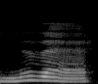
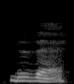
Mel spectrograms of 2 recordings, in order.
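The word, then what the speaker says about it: neuf heures: So we say 9h. So the F becomes a V. 9h, at 9 o'clock. Okay, vous êtes allé. The second one is a feminine singular. Vous êtes allé au bureau at à 9h.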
